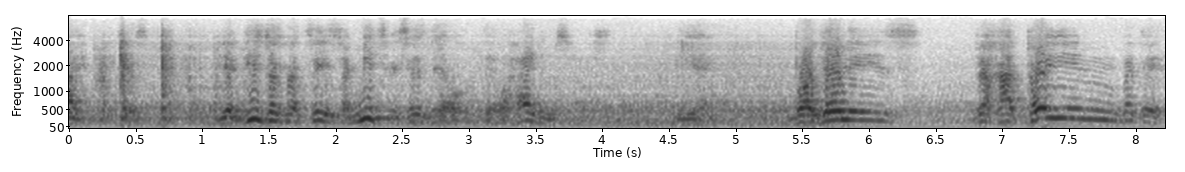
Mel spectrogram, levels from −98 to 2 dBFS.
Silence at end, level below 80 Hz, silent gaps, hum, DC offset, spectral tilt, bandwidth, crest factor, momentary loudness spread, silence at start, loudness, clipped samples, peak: 0 s; -58 dBFS; none; none; under 0.1%; -7.5 dB/octave; 7.2 kHz; 16 dB; 16 LU; 0 s; -27 LUFS; under 0.1%; -12 dBFS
